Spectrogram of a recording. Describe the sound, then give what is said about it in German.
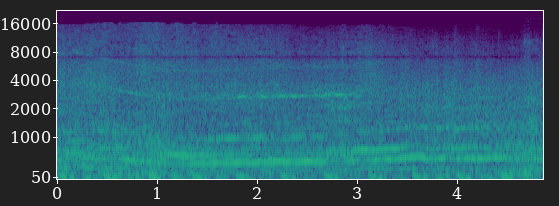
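A Formula 1 car with a V6 turbo engine races, its loud, continuous, buzzing engine note holding steady throughout with no voices. “Seit 2014 hat man den umgestellt auf den V6 Turbo Motor, der hört sich so an.”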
